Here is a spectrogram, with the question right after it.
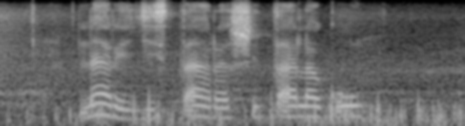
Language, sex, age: Tsonga, female, 24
